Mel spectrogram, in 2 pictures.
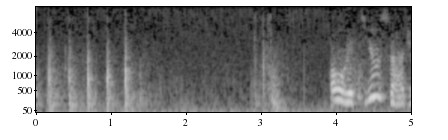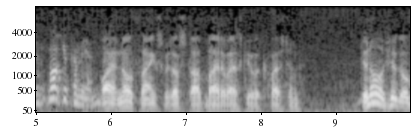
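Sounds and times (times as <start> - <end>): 
knocks on a wooden hotel room door: 0.1 - 1.4
speech: 4.0 - 8.6, 9.3 - 9.9.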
